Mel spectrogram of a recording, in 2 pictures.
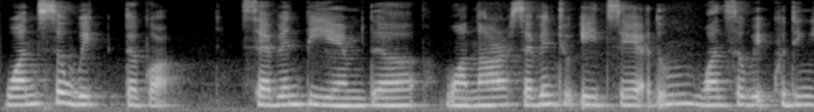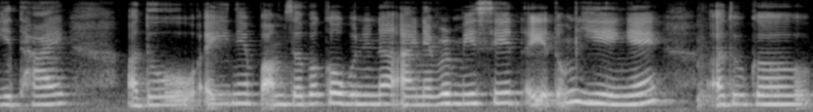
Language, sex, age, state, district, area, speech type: Manipuri, female, 18-30, Manipur, Imphal West, rural, spontaneous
